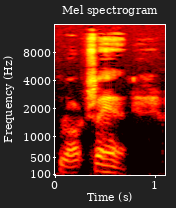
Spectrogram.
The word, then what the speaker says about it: Roxana: Alexander did take a wife, and her name was Roxanne. That's the way we would pronounce it here. I think they pronounce it Roxana.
